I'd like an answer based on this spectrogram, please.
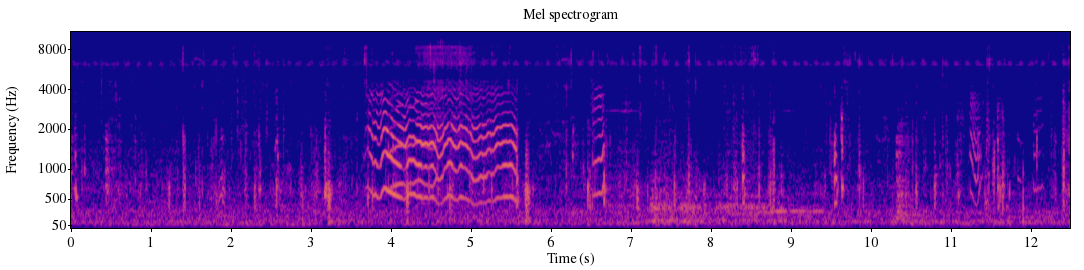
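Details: Pomeranian puppies, newborn and on their first day after birth at home, give a long wavering whine lasting nearly two seconds. A brief squeak and scattered faint whimpers follow, with low rustling and tapping noises behind.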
